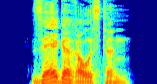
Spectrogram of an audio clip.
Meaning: 1. superlative degree of sägerau 2. inflection of sägerau: strong genitive masculine/neuter singular superlative degree
- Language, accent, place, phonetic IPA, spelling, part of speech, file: German, Germany, Berlin, [ˈzɛːɡəˌʁaʊ̯stn̩], sägerausten, adjective, De-sägerausten.ogg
